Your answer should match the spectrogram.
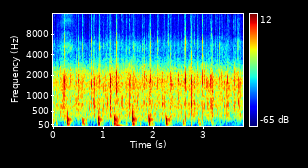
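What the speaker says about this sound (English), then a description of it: "I just wanted to give a round of applause to the men and women here tonight, the police officers" An audience at a governor's town hall in Paramus applauds local police officers, with distinct, fairly sparse hand claps landing in quick irregular succession, close and loud throughout.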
